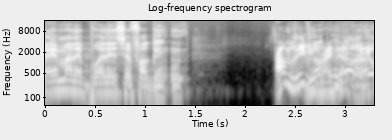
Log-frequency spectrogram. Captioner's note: speaking In Spanish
